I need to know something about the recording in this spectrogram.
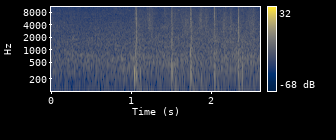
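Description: Footsteps run quickly on a stone path.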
